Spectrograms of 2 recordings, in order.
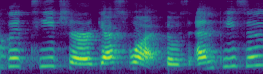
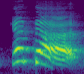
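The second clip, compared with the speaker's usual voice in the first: high, louder cue to the dog; excited urging; 9 semitones higher, 4 dB louder than usual. Retold or imitated. Trainer cueing dog to the dumbbell, high urging. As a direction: point and urge it on. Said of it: "And I'm like".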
